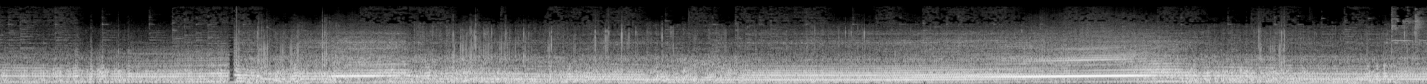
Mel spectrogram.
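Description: Two-stroke 250 engine of a mini bike running under way at fairly steady revs, with a brief break in the sound about two seconds in; the revs climb and get louder around ten seconds in, then drop back.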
